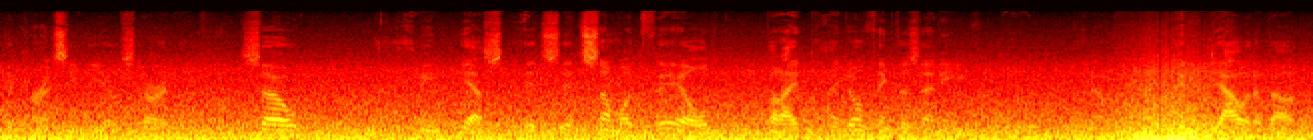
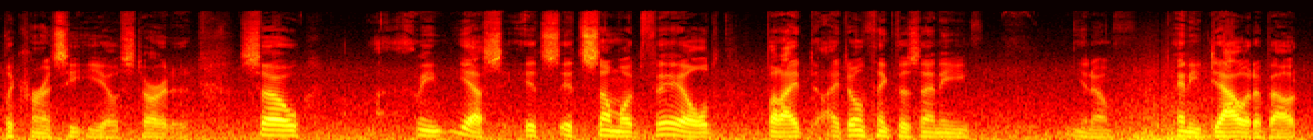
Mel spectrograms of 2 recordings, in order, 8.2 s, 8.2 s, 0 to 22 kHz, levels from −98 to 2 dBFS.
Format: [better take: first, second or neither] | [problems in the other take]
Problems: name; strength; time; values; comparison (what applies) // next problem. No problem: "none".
second | wind noise on the microphone; heavy; 1 dB below the speech; occasional gusts in the second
